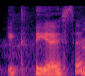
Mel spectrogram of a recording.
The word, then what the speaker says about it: ichthyosis: So you have a condition, I'm not telling you what you have, but called ichthyosis.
